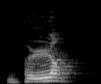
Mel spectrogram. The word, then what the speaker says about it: blanc: Branco em francês é blanc. Blanc. Você não vai pronunciar esse C no final.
